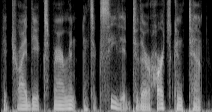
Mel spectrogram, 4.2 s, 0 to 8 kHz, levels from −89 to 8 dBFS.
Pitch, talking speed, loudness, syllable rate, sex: 95 Hz, 140 wpm, -22 LUFS, 4.1 syllables/s, male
